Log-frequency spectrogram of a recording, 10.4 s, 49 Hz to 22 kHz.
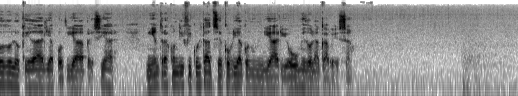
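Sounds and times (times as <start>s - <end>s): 
speech: 0.0s - 7.2s
heavy rain pouring steadily: 0.0s - 10.3s
low rumble of thunder: 9.1s - 10.3s.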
